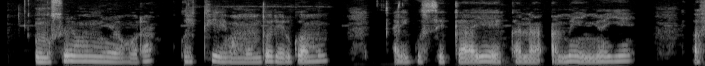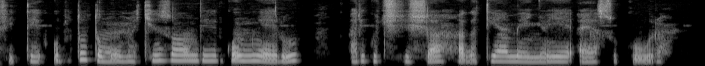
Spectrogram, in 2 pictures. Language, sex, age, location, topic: Kinyarwanda, female, 18-24, Kigali, health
